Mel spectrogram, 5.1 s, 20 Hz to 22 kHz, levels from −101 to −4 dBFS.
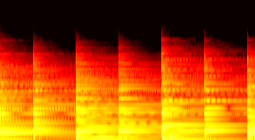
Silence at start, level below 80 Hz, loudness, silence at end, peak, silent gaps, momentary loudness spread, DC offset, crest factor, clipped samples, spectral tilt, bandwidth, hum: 0 s; -36 dBFS; -24 LUFS; 0 s; -8 dBFS; none; 7 LU; under 0.1%; 14 dB; under 0.1%; -9 dB/octave; 5.8 kHz; none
